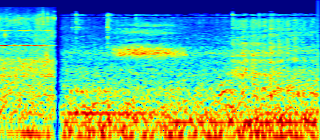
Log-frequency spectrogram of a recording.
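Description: City street traffic noise: a steady hum of vehicles with a low engine drone. The sound drops out briefly about a second in.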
